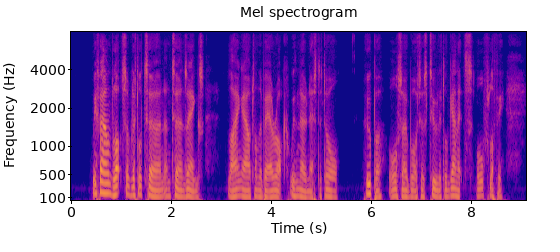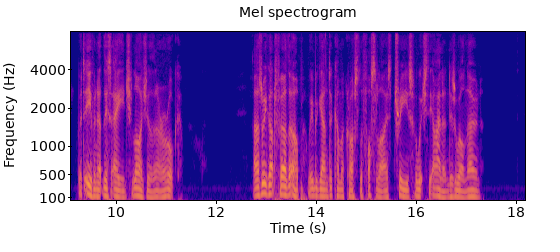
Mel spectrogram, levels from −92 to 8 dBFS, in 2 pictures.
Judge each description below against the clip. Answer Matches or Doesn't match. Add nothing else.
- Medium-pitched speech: Doesn't match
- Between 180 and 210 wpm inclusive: Matches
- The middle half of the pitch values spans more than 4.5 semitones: Doesn't match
